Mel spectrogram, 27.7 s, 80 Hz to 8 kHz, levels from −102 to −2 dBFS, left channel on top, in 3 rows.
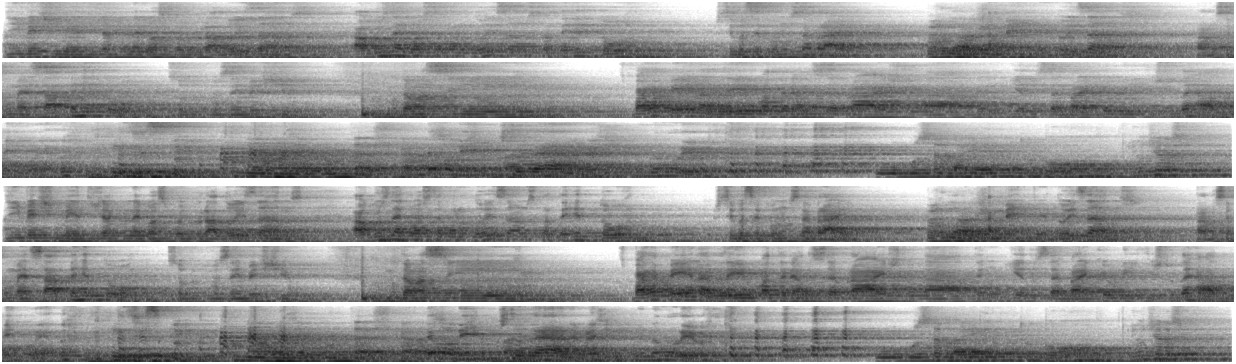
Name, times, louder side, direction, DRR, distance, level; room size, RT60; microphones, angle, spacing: voice 1, 0.0-2.3 2.6-4.9 5.3-6.5 7.4-8.5 9.0-11.5 11.8-13.4 14.0-20.7 21.6-24.9, right 2 dB, 50° right, 4 dB, 0.8 m, -27 dB
voice 2, 6.9-7.4 12.0-12.3 19.1-19.9 20.2-21.9 22.2-22.9 25.0-27.4, equal, 20° right, -2 dB, 1.3 m, -24 dB
12.0 x 6.6 x 4.8 m, 2.8 s
head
